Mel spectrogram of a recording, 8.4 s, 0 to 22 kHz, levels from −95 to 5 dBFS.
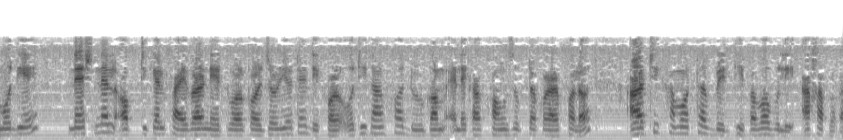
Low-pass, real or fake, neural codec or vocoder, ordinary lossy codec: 7.2 kHz; real; none; none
